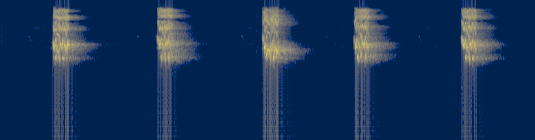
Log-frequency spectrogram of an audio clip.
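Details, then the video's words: Repeated budgerigar contact calls for calling back a fled pet bird: five brief, bright, rasping chirps at about one-second intervals on a silent background. "Muhabbet Kuşu Çağırma Sesi, Kaçan Kuşunuza dinletin geri gelsin"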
